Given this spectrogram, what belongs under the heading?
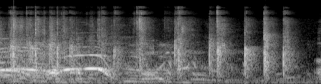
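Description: A church congregation in Oregon breaks into scattered clapping during a Sunday sermon, the uneven claps rising over murmuring voices and growing sharper toward the end.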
